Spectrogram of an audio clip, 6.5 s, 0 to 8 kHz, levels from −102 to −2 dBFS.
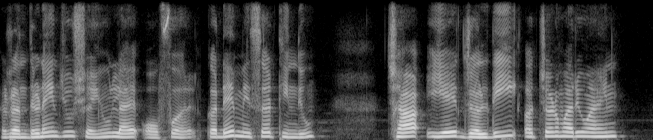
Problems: none marked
